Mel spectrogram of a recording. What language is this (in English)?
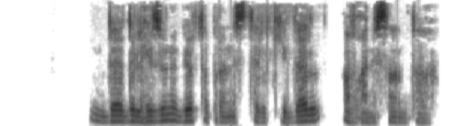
Pashto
